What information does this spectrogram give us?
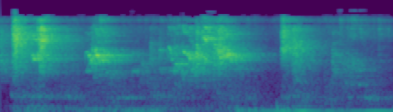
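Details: Budgies, a pet pair, mating and playing: a few rough squawks and chirps over low rumbling movement noise.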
